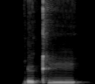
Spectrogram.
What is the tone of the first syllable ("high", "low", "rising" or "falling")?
low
